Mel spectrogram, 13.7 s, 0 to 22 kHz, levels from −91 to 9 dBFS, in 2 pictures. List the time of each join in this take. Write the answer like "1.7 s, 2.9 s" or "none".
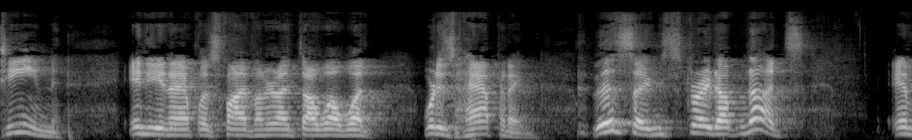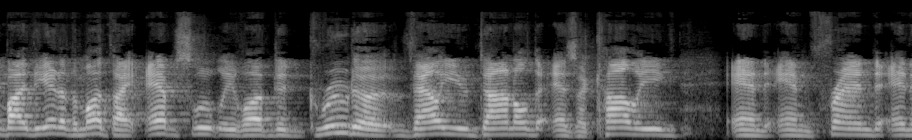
4.3 s

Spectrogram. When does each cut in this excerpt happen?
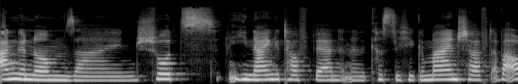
2.2 s

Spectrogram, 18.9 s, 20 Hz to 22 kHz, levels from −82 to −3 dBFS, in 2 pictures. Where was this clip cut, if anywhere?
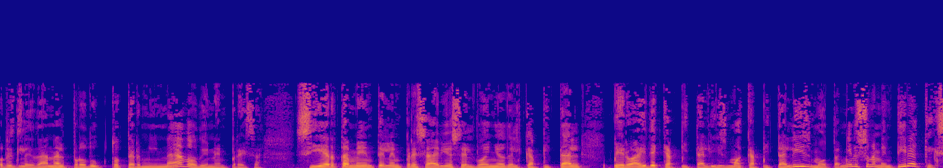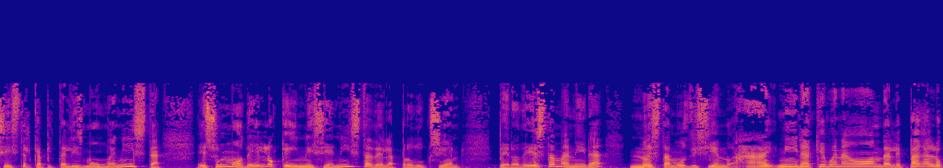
none

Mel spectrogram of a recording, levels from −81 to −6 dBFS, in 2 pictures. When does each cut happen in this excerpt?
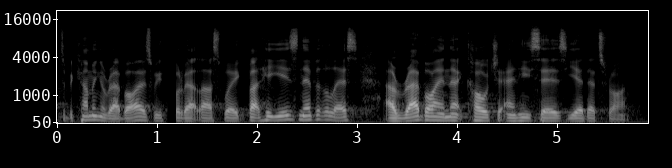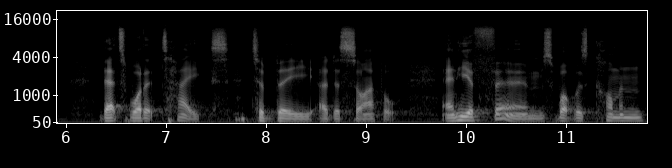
none

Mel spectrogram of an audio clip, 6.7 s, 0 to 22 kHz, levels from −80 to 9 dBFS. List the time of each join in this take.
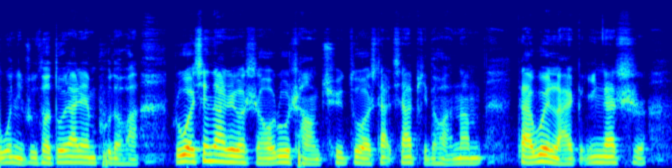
1.6 s

